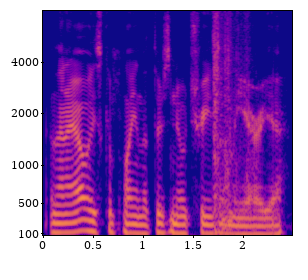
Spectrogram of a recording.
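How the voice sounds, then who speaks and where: Streaming a building game, a Canadian man chats casually, thinking aloud and poking fun at himself. His voice sits on the low side, steady and gravelly, and he talks fast over background noise.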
